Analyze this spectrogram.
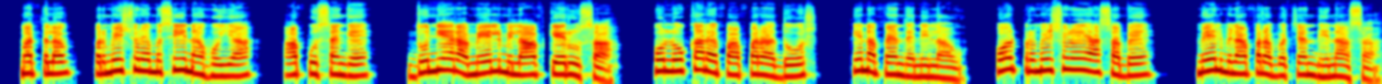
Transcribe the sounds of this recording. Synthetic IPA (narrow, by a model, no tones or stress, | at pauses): mɐt̪ləb̚ | pɐɾmeːʃəɾɛmɐsiːnaɦoːɪja | aːpusɛ̃ːŋ̆ɡɛ | d̪ʊnɪjaɾameːlmɪlaːp̚keːɾusa | ɦoːɾloːkãɾɛpaːpaɾad̪oːʃ | t̪ɪnãpɛ̃ːn̆d̪ɛnilaːu | ɦoːɾpɐɾmeːʃəɾɛaːsabɛ | meːlmɪlaːpaɾaʋɐt͡ʃənd̪ʱɪnasaː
